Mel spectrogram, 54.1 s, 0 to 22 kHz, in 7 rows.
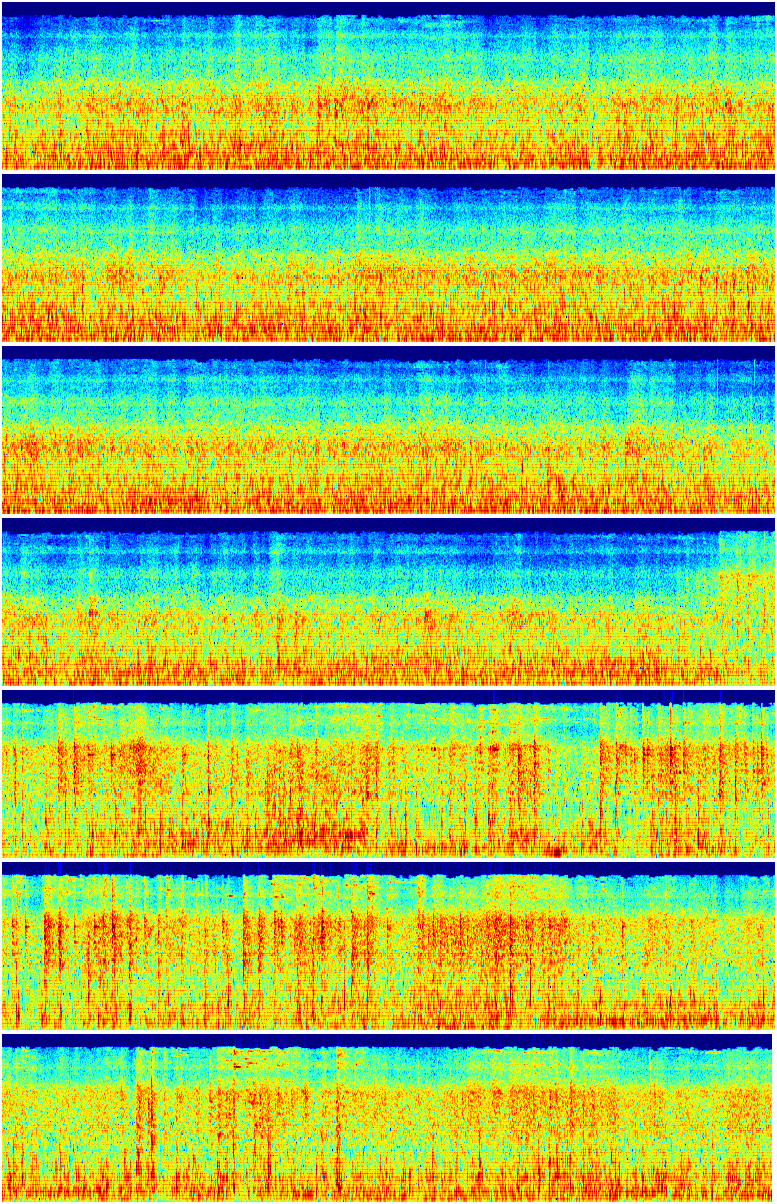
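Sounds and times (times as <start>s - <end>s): diesel locomotive engine rumble: 0.0s - 54.0s
hissy wheel-on-rail noise: 0.0s - 54.0s
wheels clicking over rail joints: 30.0s - 53.7s.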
